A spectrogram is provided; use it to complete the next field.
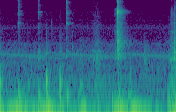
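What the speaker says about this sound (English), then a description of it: "what about my keyboard? Because my keyboard is very loud" A loud computer keyboard being typed on produces close, scattered clicks and taps in short irregular bursts, with no voices.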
